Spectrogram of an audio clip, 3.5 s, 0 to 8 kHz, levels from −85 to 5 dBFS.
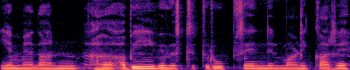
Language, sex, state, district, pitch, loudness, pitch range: Hindi, female, Goa, North and South Goa, 185 Hz, -18 LUFS, 180-200 Hz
